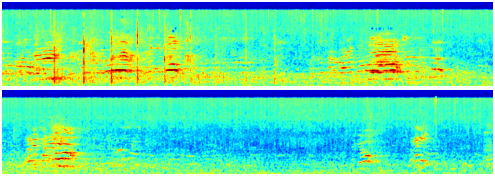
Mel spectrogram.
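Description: Men in a crowd call out loudly in a large open hall.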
